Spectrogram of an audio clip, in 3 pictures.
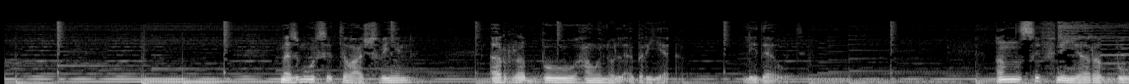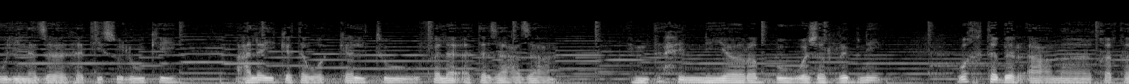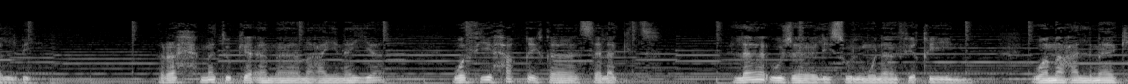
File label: Arabic Psalm Zaboor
